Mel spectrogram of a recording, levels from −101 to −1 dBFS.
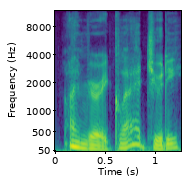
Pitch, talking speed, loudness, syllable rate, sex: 105 Hz, 235 wpm, -16 LUFS, 6.5 syllables/s, male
